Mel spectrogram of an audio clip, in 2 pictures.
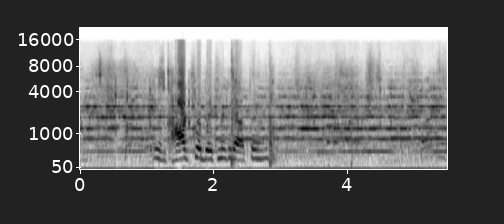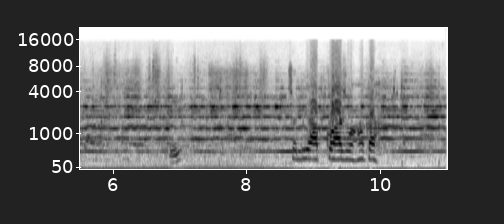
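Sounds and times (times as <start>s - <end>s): steady droning tone: 0.0s - 11.0s.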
